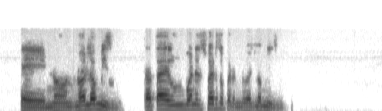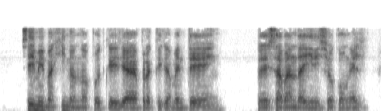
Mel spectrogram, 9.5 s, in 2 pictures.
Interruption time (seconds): none

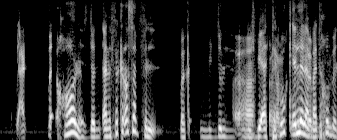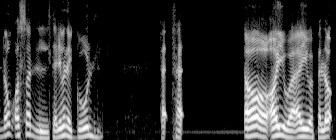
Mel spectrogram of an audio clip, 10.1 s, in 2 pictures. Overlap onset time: 3.5 s

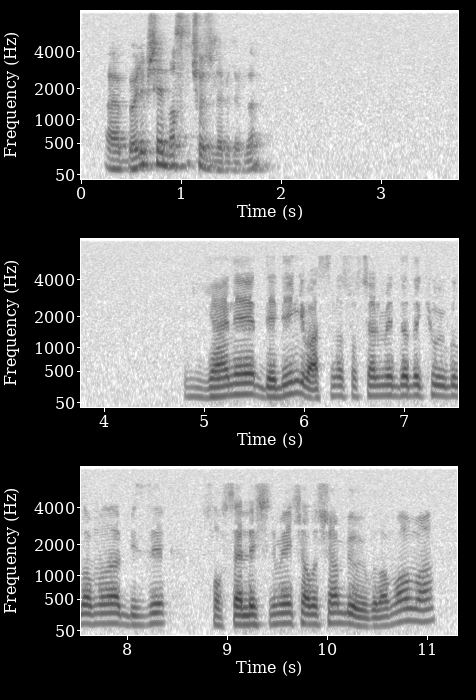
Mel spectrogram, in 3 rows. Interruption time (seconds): none

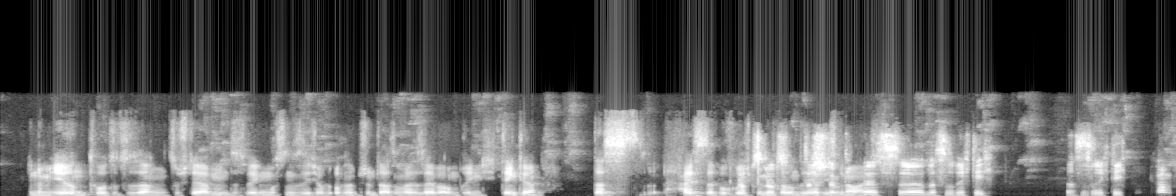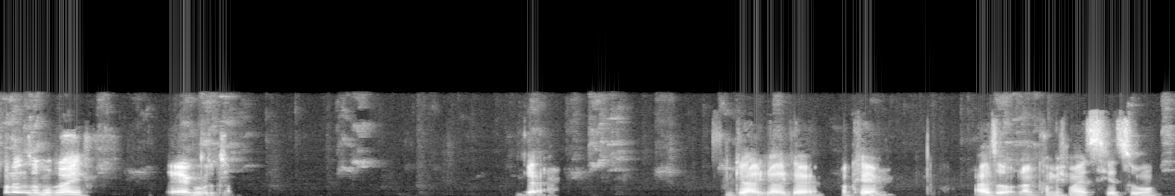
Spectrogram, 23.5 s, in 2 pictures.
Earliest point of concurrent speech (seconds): 7.4 s

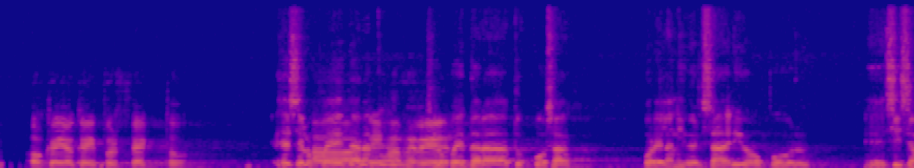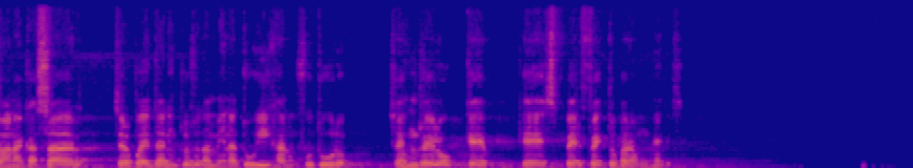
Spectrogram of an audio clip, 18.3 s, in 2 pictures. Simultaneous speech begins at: 3.1 s

